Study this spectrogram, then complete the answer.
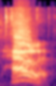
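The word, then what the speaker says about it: Hallett: JJ ll eat tt which is pronounced the same way as Howlett which was the last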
